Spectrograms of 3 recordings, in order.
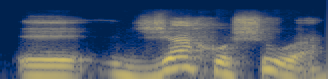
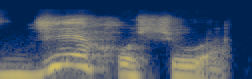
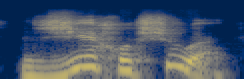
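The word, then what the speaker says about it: יהושע: No empieza con Yud, Hei y nada más, que diría Yahoshua, ¿verdad? Hay muchos que dicen, no, es que es Yahoshua, no, es Yehoshua.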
